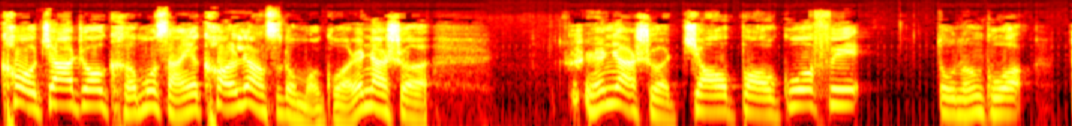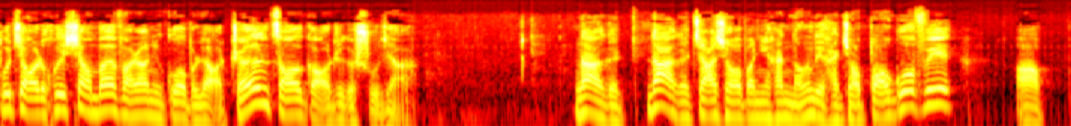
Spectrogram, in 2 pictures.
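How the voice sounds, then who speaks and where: Very wide pitch swings at a moderate pace, with long, frequent pauses and very even loudness. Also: man, fairly high pitch for a man. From Xi'an, Shaanxi. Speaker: radio talk show host. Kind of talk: live call-in radio talk show. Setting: radio studio. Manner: animated.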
